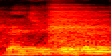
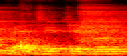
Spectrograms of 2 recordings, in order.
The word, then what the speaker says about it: vegetable: Vegetable लेकर आ रहे हैं आप. ठीक है, that is not called vegetable. The right pronunciation of this word is vegetable.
